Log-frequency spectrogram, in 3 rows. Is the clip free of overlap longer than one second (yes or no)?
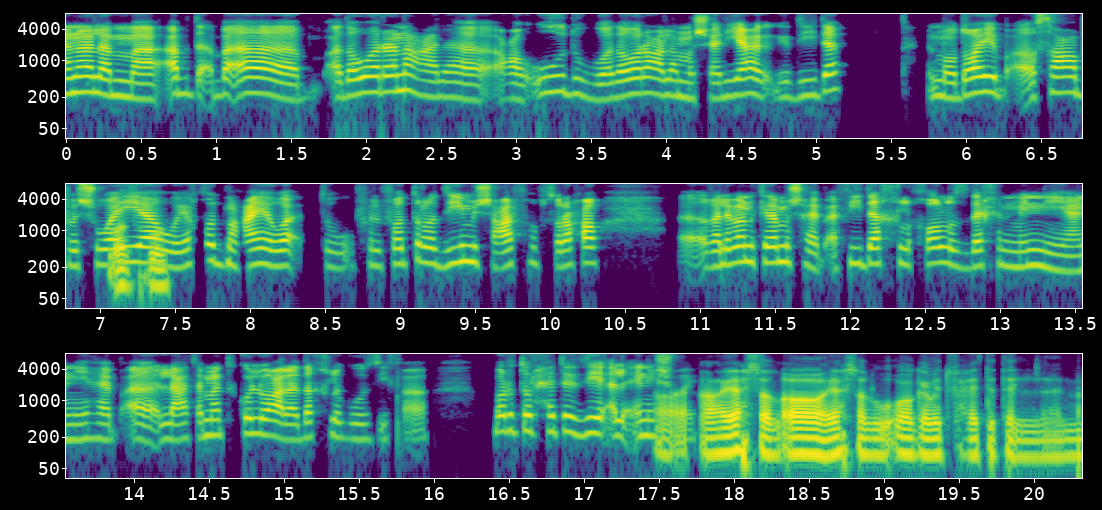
yes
